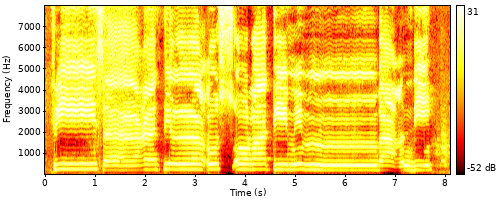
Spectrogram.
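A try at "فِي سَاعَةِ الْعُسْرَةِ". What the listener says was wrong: Oke, sin sukunya jangan mantul. Use. Roti.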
